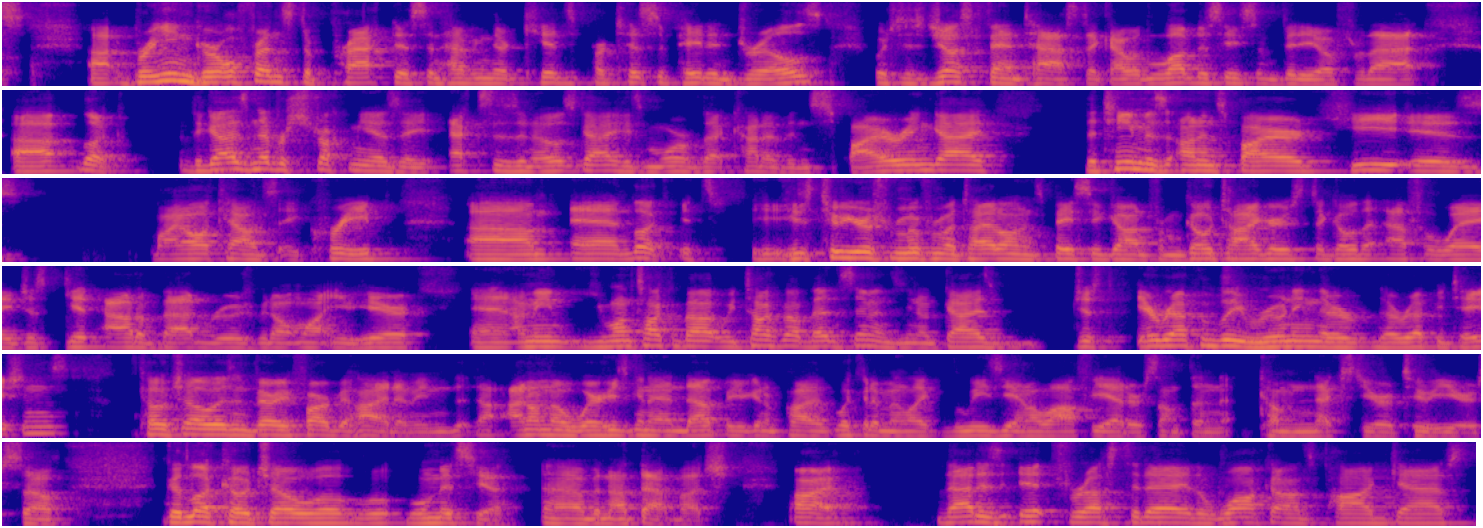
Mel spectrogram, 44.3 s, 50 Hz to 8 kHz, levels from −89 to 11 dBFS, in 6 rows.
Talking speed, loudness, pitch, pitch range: 240 wpm, -28 LUFS, 130 Hz, 120-145 Hz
